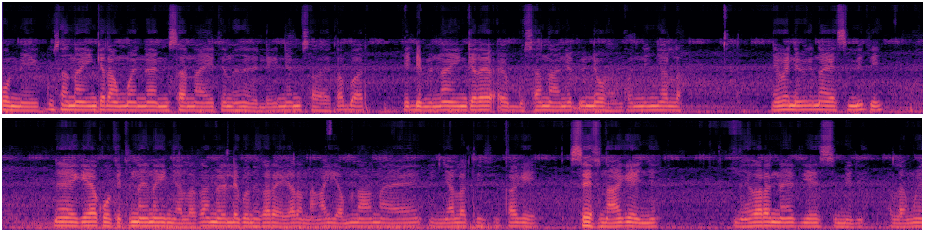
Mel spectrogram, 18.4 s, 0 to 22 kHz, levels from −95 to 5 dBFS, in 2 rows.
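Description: From start to finish the speech has a grainy, rough texture, with tones turning noisy rather than smearing into swirl. That's likely Opus compression in its music-style CELT mode, squeezed to something like 16 kbps. When the bits run short, the encoder keeps each band's energy but patches in folded or noise-like detail, so nothing drops out and content still reaches about 20.2 kHz. The damage is plainly audible throughout.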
